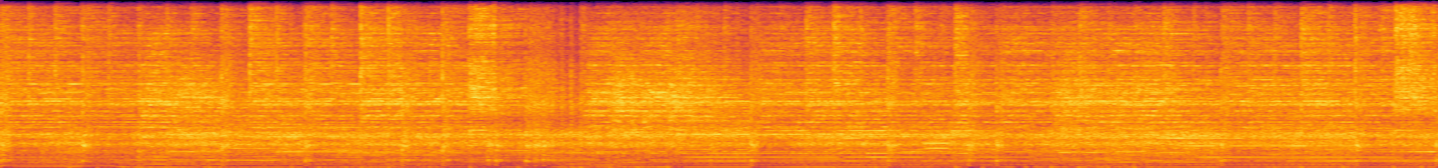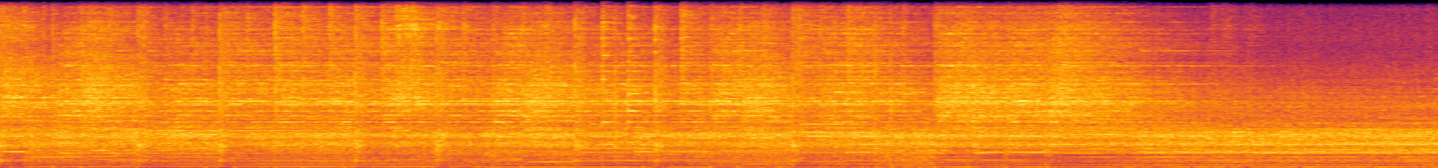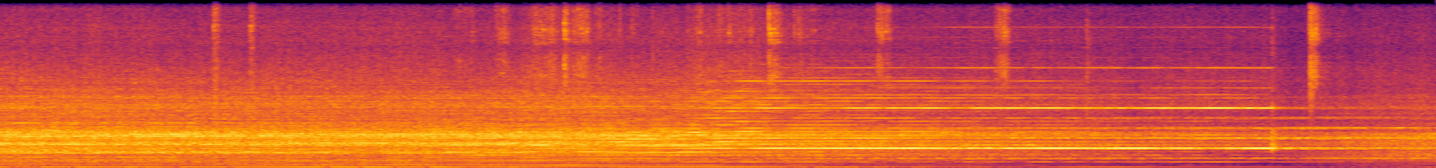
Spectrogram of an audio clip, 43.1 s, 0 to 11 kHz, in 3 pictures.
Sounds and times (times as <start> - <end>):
Drum: 0.0 - 38.8
Guitar: 0.0 - 43.1
Punk rock: 0.0 - 43.1.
